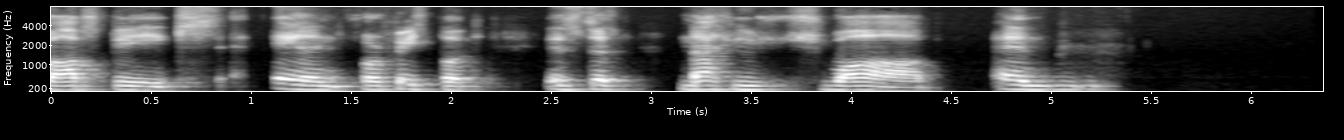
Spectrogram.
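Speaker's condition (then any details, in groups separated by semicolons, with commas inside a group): Down syndrome; congenital, lifelong; age 26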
